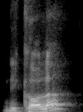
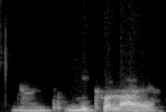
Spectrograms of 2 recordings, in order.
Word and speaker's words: Nikolai: Did I pronounce well, Nicola? Can you hear me? Oh, yes, yes, yes. Nikolai. Oh, Nicolai, yeah, I said in Italian, yeah.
